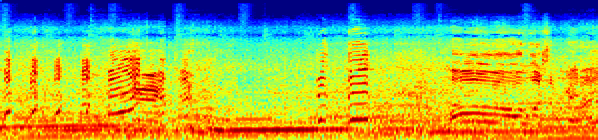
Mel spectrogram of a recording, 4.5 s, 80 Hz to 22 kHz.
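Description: A Ford Transit van fitted with a BMW V8 drifts hard nearby, its engine screaming and revving over squealing tyres, with excited voices talking loudly throughout.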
